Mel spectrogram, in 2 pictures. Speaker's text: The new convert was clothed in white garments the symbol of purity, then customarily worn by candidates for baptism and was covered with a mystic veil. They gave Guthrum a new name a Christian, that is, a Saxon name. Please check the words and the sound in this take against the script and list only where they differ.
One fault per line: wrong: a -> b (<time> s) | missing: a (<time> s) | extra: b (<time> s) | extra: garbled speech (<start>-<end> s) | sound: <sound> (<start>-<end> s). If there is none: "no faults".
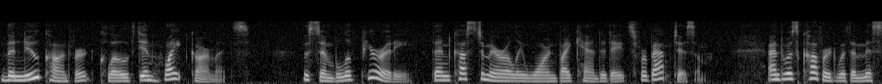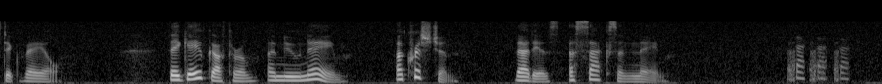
missing: was (1.0 s)
sound: laugh (16.7-17.3 s)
